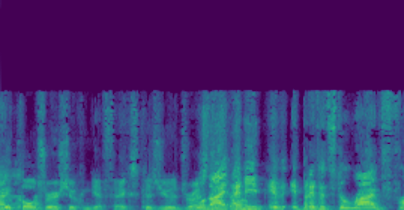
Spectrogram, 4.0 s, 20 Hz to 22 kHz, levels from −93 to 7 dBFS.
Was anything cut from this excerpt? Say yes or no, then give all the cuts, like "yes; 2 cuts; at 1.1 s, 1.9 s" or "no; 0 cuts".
no; 0 cuts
